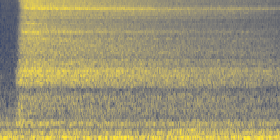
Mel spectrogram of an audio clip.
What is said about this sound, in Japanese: 吐き切る笑顔です吐きます息吐いている時にこう力がふーっと抜けていくのを意識してみてください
